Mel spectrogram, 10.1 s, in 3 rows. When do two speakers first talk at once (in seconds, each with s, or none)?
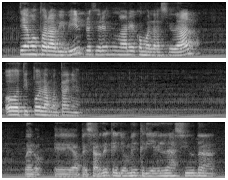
none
